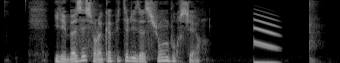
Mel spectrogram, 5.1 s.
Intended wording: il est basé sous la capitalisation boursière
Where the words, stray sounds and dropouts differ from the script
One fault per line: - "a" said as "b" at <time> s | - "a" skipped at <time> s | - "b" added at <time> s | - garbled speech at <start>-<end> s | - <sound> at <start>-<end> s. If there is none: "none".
- "sous" said as "sur" at 1.3 s
- chirp at 3.8-4.2 s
